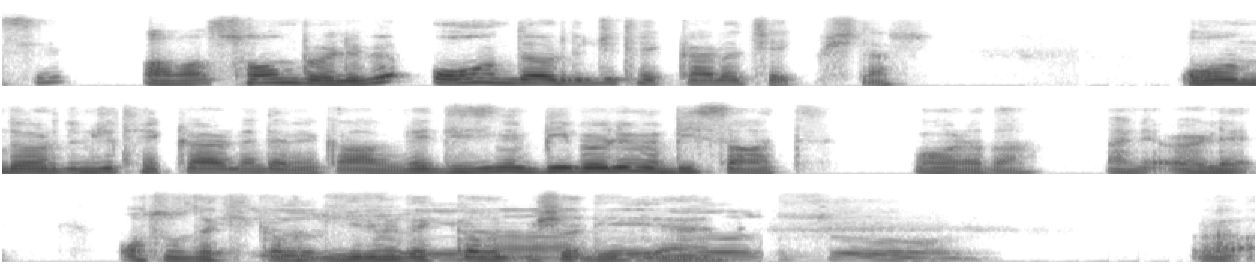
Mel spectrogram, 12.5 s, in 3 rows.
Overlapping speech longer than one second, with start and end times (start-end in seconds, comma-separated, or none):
9.0-10.8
